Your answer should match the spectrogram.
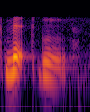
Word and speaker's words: mitten: But the standard pronunciation is that second vowel isn't pronounced. It's mitten. Mitten.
